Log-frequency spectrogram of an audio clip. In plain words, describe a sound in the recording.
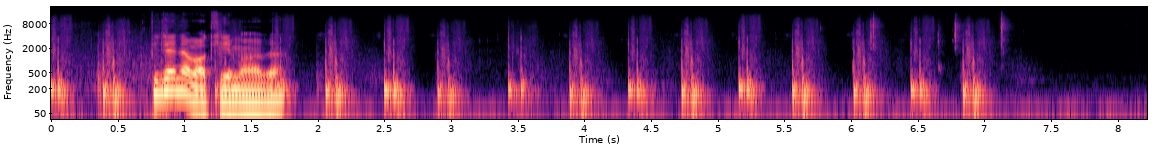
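Footsteps thud evenly on a hard floor.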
